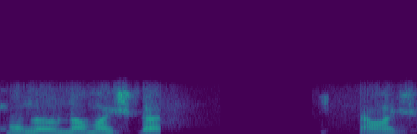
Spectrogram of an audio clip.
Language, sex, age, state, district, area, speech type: Marathi, male, 45-60, Maharashtra, Wardha, urban, conversation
